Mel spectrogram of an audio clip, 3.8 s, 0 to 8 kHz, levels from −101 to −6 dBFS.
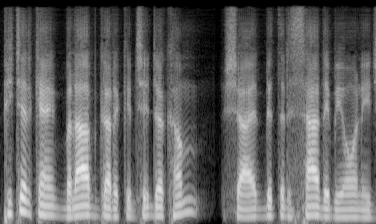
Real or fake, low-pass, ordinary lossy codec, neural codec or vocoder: fake; 7.2 kHz; MP3, 64 kbps; codec, 16 kHz, 0.2 kbps, FocalCodec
